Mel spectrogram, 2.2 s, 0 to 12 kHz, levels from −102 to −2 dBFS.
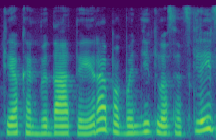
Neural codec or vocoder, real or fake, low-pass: autoencoder, 22.05 kHz, a latent of 192 numbers a frame, VITS, trained on one speaker; fake; 9.9 kHz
